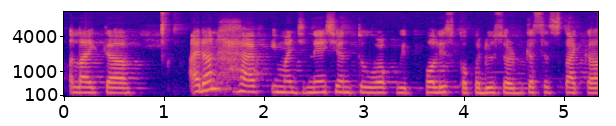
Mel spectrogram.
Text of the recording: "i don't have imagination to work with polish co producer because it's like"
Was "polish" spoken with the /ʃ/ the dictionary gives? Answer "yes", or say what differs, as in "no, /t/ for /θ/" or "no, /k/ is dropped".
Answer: no, /s/ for /ʃ/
